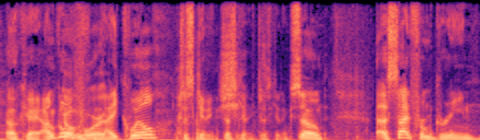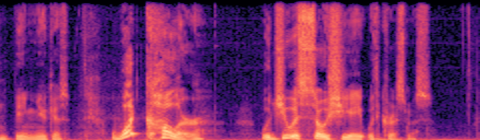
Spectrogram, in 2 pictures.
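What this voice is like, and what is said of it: Husky sick-sounding voice. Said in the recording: “I have my bedroom voice today... I'm friggin' sick... a little bit of a cold”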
